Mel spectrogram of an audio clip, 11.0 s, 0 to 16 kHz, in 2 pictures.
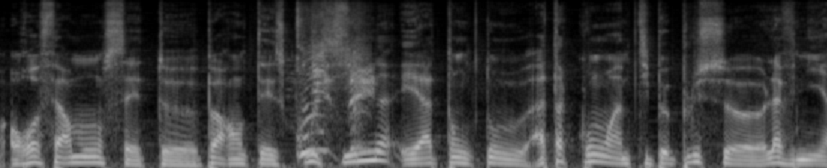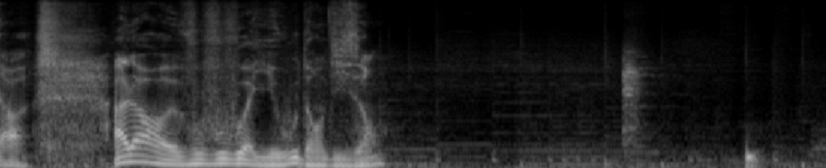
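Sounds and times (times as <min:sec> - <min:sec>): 
speech: 0:00.1 - 0:08.2
cat meowing: 0:02.0 - 0:02.5.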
